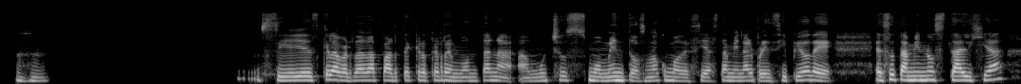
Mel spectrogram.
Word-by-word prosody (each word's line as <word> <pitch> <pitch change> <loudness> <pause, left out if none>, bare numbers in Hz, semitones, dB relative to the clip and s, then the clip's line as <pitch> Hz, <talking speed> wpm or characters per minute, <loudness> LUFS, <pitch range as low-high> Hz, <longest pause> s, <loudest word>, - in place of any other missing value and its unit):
Ujú. 170 -2 -7 2.3
Sí, 185 - 0
y 180 +1 +3
es 190 0 +1
que - - 0
la 210 -2 +6
verdad, 185 0 +1
aparte, 190 0 0
creo 185 -2 -2
que 195 - -2
remontan 180 0 -2
a, 165 - -2
a - - -4
muchos 180 +4 -6
momentos, 180 -2 +2
¿no? 175 +1 -3
Como 180 -2 -1
decías 165 +1 -5
también 175 -1 -2
al 175 0 -1
principio, 170 +5 -1
de 180 -5 +2 0.4
eso 195 +4 +3
también, 195 -2 +6
nostalgia 200 +4 +2
185 Hz, 145 wpm, -22 LUFS, 170-195 Hz, 2.3 s, la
